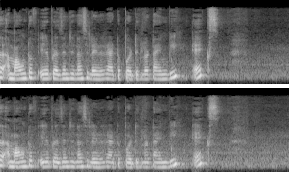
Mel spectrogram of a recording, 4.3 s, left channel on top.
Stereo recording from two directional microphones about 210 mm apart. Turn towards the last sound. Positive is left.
turn(degrees=40)  # may be behind; listen again after turning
